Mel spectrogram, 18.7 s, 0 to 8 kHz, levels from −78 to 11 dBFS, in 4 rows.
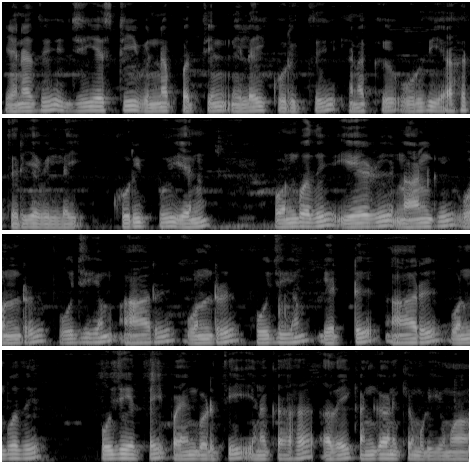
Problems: none marked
